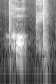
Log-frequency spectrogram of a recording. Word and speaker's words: Cocchi: So for example, one of my favorite producers, Cocchi, is spelled like this, and you see as C-H-I, but becomes a Chi, Cocchi.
